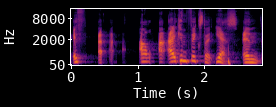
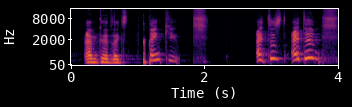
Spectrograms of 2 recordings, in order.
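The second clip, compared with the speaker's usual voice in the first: sniffling, overwhelmed, much higher, quieter; 9 semitones higher, 3 dB quieter than usual. A character after a ruckus, answering someone who asks about it, sniffling, overwhelmed. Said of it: "I'm not sniffling because I'm crying".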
